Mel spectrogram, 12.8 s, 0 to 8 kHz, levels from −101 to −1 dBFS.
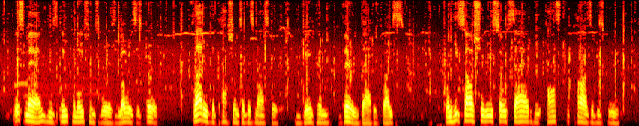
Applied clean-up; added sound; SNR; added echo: classical method spectral subtraction.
